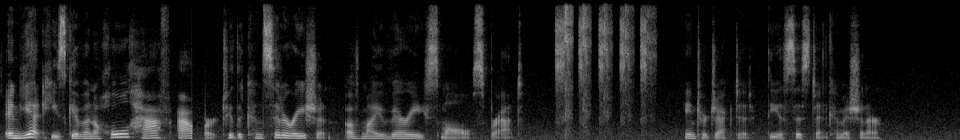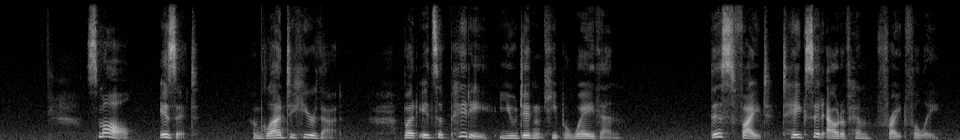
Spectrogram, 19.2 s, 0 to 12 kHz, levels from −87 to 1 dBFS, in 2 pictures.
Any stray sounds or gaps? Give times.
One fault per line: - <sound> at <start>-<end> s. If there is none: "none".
- dropout at 1.9-2.1 s
- laugh at 5.6-6.6 s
